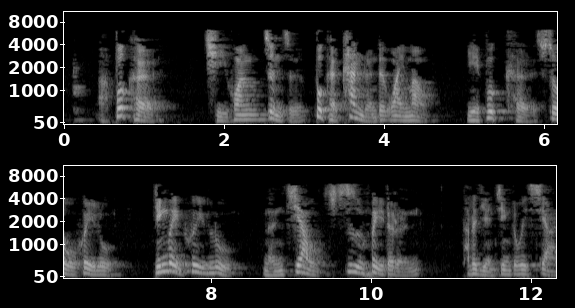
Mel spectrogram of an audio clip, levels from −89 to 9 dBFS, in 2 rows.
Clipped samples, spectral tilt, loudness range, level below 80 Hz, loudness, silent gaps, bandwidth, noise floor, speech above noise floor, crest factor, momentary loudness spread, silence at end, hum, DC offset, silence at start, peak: under 0.1%; -3.5 dB/octave; 4 LU; -70 dBFS; -29 LUFS; none; 6.6 kHz; -52 dBFS; 23 dB; 24 dB; 16 LU; 0 s; none; under 0.1%; 0.1 s; -6 dBFS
